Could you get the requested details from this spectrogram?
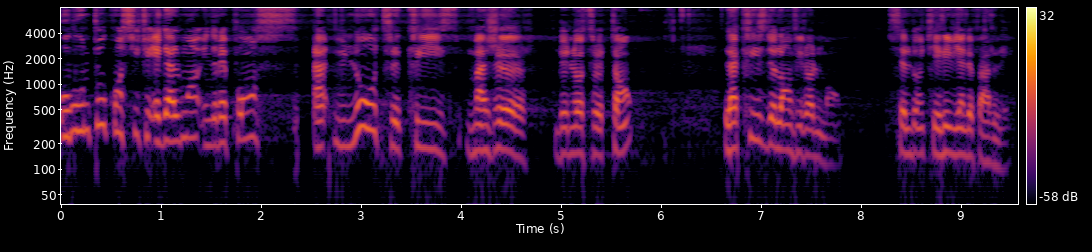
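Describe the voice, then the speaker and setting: An older man from Senegal, a philosophy professor, giving a measured, deliberate public talk with emphatic pauses. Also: sits high, lively intonation, dark tone. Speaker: invited speaker, philosophy professor. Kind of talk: lecture at a public event.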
